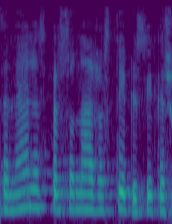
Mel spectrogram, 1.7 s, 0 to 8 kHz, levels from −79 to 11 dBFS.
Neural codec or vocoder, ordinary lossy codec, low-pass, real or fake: codec, 44.1 kHz, 3.4 kbps, Pupu-Codec; MP3, 32 kbps; 7.2 kHz; fake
